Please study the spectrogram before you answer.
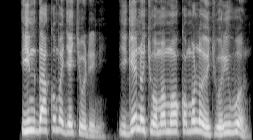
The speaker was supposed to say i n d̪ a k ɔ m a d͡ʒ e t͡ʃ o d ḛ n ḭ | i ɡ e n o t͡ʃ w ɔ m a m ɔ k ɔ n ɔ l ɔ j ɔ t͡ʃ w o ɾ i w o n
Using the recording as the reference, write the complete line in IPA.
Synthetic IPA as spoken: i n d̪ a k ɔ m a d͡ʒ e t͡ʃ o d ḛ n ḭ | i ɡ e n o t͡ʃ w ɔ m a m ɔ k ɔ m ɔ l ɔ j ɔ t͡ʃ w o ɾ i w o n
